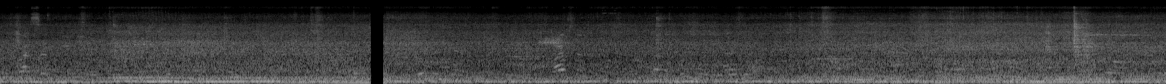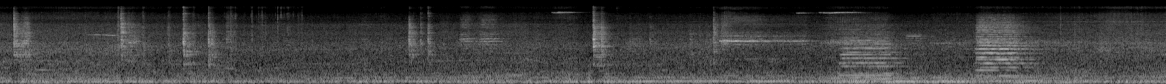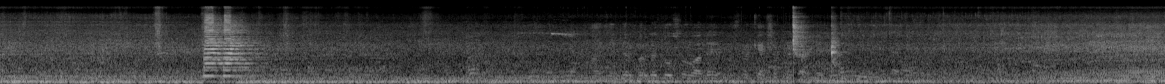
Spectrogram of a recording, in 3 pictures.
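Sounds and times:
road traffic: 0.0 - 34.9
metal spatula on steel griddle: 10.4 - 16.7, 17.3 - 19.3, 31.2 - 31.9.

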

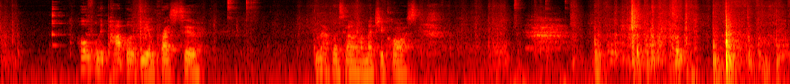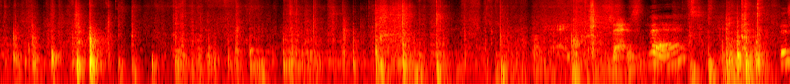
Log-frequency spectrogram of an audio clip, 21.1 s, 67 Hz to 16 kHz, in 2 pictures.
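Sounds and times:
cardboard rustling and scraping: 0.0 - 0.4, 7.7 - 21.0.

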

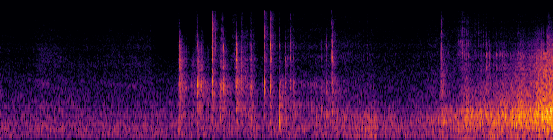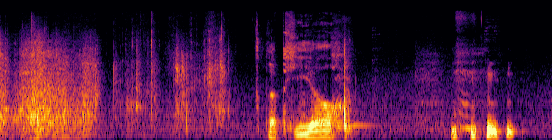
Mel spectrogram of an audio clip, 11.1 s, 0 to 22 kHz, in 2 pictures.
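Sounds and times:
plastic film peeling crackles: 1.8 - 3.4.

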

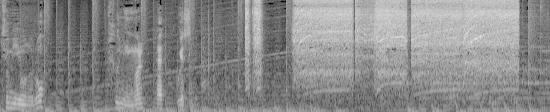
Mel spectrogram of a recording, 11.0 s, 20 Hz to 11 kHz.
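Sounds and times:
cordless drill motor running: 4.9 - 10.4.

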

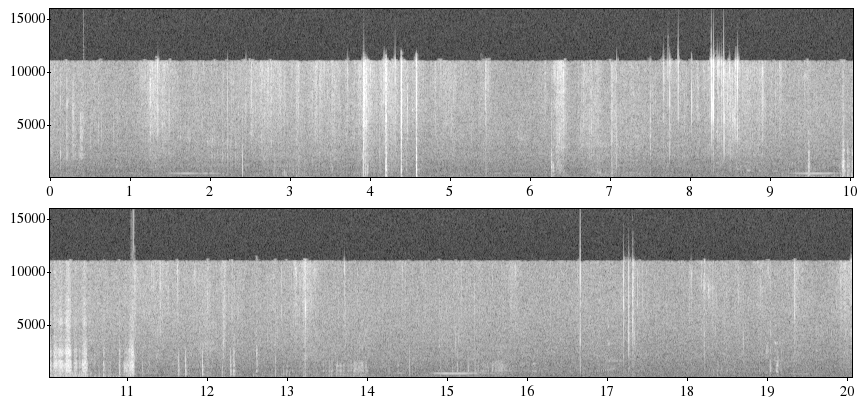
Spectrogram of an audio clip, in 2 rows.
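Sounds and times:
rustling of carrot foliage: 0.0 - 20.0
soil crumbling: 6.4 - 8.9.

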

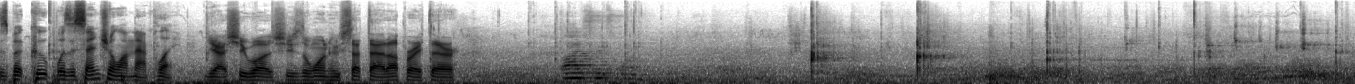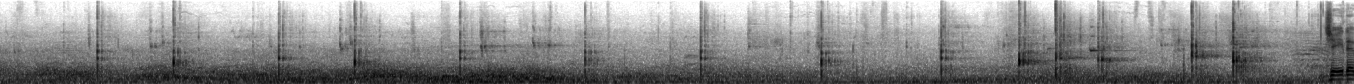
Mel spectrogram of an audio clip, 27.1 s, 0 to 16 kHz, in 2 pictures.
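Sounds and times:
paddles hitting plastic ball: 25.4 - 26.2.

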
